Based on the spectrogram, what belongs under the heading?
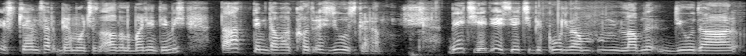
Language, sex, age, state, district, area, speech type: Kashmiri, male, 45-60, Jammu and Kashmir, Budgam, urban, spontaneous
